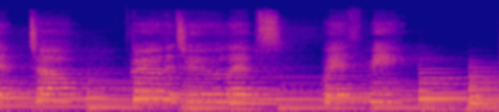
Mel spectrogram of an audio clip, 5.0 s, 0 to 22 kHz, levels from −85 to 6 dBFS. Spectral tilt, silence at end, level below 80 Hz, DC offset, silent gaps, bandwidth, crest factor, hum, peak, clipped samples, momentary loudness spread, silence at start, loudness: -4.5 dB/octave; 0 s; -44 dBFS; under 0.1%; none; 17 kHz; 16 dB; none; -10 dBFS; under 0.1%; 6 LU; 0 s; -25 LUFS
